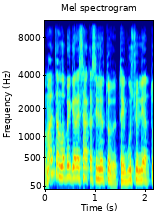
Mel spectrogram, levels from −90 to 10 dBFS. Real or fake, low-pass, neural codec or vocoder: real; 9.9 kHz; none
